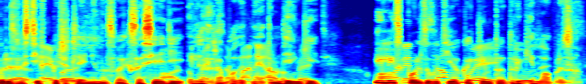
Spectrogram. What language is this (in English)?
Russian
